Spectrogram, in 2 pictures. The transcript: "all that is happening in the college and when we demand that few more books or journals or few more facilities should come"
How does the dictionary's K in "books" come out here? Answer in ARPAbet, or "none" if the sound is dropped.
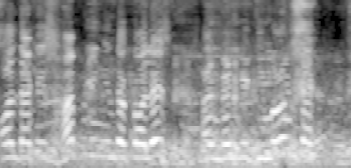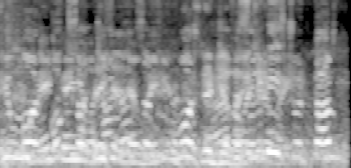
none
